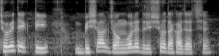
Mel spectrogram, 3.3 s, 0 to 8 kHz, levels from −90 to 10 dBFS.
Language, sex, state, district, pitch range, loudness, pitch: Bengali, male, West Bengal, Cooch Behar, 145-185 Hz, -15 LUFS, 155 Hz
